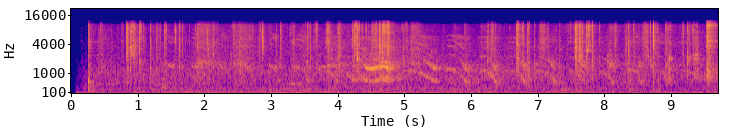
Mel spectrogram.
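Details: Golden Retriever puppy at a pet shop, Inu no Ie, Ginan branch, gives a run of short high whining whimpers, rising and falling squeaks in quick succession, over scratching and clicking noises in a small room.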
